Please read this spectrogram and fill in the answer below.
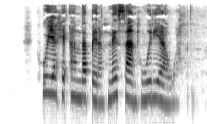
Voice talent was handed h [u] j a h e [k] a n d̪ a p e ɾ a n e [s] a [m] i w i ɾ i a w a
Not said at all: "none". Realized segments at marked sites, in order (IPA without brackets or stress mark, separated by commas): u, ʔ, s, n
